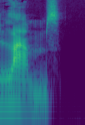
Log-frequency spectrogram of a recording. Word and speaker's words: lambs: And remember, the B here is silent. We don't say lambs, we say lambs. The B is silent.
